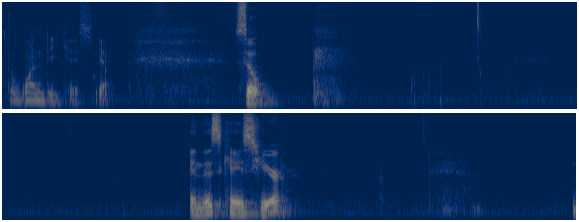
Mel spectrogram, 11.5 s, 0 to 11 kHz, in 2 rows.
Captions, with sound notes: The 1D case, yep. So... (sighs) In this case here,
